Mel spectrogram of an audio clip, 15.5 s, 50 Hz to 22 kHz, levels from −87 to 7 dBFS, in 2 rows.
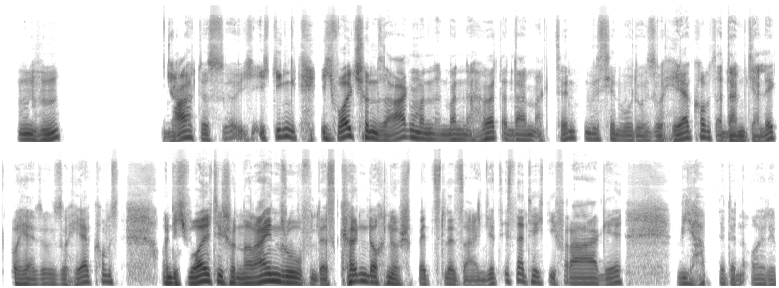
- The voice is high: No, low, 110 Hz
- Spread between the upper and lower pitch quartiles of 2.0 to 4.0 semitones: No, average, 4.8 semitones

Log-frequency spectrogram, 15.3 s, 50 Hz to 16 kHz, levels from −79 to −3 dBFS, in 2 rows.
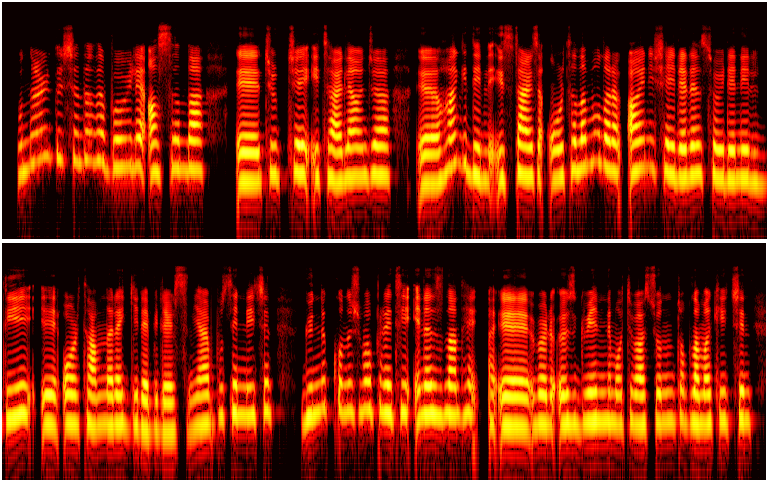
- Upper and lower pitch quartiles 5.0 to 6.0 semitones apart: No, average, 4.3 semitones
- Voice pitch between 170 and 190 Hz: No, high, 230 Hz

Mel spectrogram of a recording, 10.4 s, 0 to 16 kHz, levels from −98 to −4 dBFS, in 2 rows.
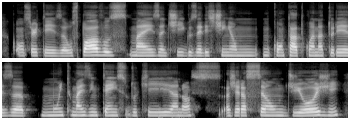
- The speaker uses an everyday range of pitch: No, narrow, 1.1 semitones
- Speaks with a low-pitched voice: No, high, 200 Hz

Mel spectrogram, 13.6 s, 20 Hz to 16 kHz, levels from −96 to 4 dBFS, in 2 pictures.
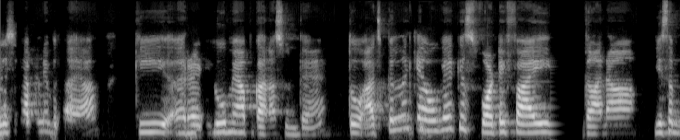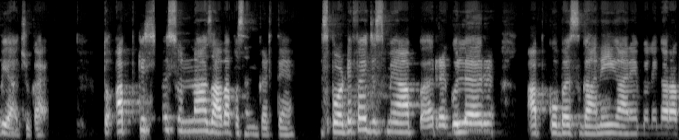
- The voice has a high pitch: Yes, high, 225 Hz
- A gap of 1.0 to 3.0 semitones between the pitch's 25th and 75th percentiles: No, average, 3.5 semitones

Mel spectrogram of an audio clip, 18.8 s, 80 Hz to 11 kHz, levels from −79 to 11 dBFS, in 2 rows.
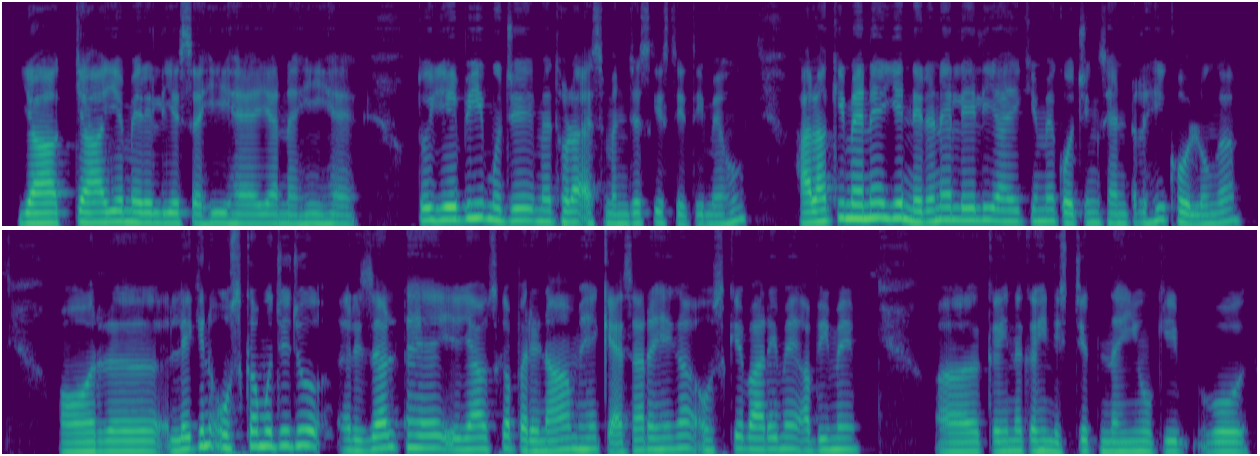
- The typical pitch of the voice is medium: Yes, medium, 150 Hz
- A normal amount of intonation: Yes, average, 3.6 semitones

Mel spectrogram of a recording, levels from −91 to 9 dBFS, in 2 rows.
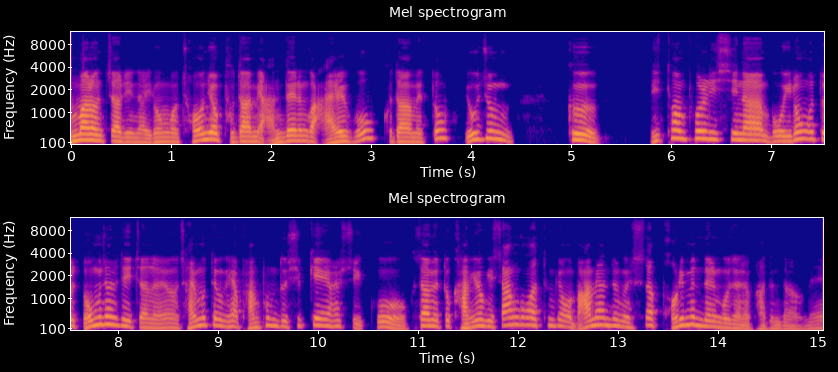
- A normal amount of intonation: No, wide, 6.5 semitones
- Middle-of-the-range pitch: Yes, medium, 165 Hz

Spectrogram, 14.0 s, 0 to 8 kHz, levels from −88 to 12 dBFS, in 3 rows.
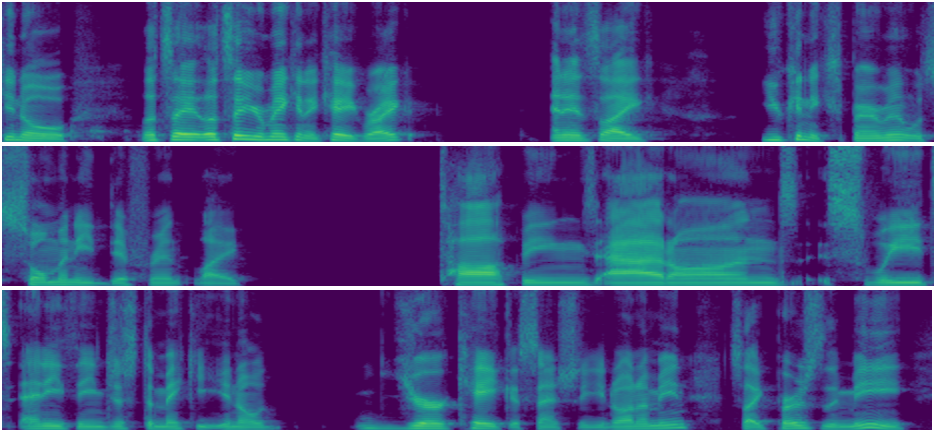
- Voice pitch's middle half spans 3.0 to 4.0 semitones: Yes, average, 3.4 semitones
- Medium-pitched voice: No, low, 120 Hz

